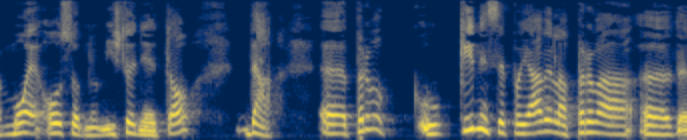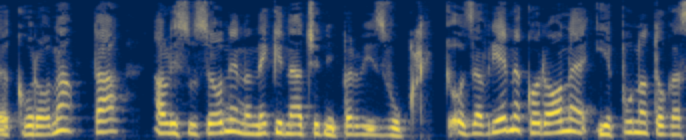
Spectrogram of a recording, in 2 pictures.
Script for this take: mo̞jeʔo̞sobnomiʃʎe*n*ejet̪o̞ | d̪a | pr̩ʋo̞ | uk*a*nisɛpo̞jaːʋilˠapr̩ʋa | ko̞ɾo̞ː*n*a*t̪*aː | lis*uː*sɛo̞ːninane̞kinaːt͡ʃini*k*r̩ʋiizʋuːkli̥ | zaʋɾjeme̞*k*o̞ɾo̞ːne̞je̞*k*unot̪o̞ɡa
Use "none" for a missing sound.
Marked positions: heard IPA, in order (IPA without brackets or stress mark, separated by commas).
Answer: ɲ, i, n, t̪, u, p, k, p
